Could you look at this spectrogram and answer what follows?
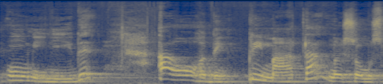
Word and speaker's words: Hominidae: família é um unida se escreve hominidae mas é unida a ordem primata nós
